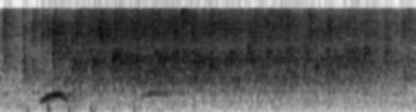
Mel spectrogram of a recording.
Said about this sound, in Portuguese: Isso nunca acontece. Palmas assim na hora a gente não Mas tem.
